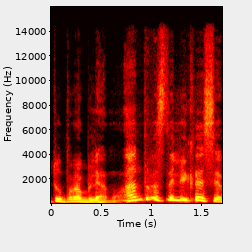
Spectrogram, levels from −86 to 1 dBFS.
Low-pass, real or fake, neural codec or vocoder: 14.4 kHz; fake; codec, 44.1 kHz, 2.6 kbps, DAC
